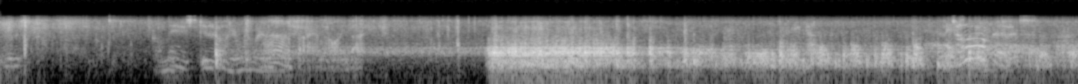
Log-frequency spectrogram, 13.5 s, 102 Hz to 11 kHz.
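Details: Fetal heartbeat on a handheld Doppler: fast, rhythmic whooshing pulses from the Doppler speaker at about 154 beats per minute.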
